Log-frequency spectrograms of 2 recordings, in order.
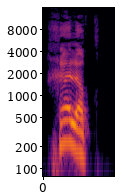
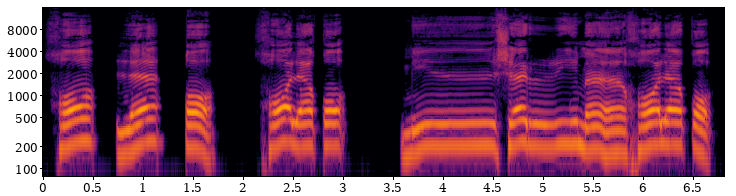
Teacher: نفخم الخاء والقاف ونرقق اللام فقط · Shown in: second take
